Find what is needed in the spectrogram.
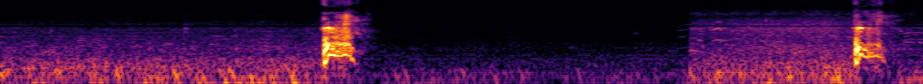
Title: Sneezing Loud 🤧 August Compilation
